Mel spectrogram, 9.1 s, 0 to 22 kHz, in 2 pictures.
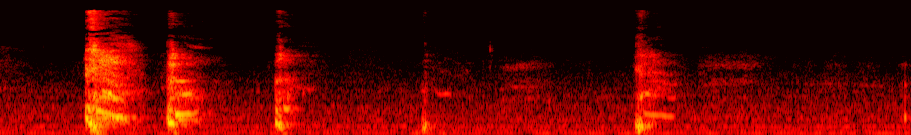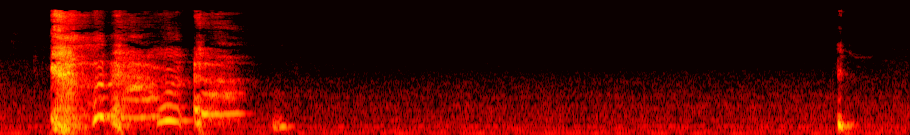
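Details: Asthma coughing fit, ongoing about 30 minutes, leaving them lightheaded, dizzy and struggling to breathe: about ten sharp, dry coughs in irregular bursts with a tight cluster midway and brief pauses.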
